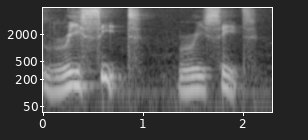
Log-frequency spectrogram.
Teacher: you see it the word is ar e SI e IPT the pronunciation has nothing to do with the spelling the P is silent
